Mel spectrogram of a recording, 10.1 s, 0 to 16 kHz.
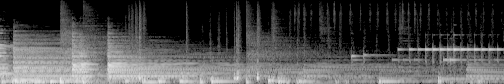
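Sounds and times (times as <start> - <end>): jazz piano trio: 0.0 - 10.0.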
